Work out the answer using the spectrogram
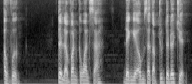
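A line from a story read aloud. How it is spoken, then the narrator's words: Hurried shout. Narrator (Vietnamese): vội quát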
